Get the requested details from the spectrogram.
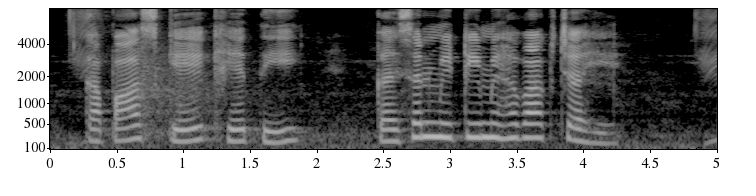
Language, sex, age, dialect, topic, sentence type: Maithili, female, 31-35, Eastern / Thethi, agriculture, question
